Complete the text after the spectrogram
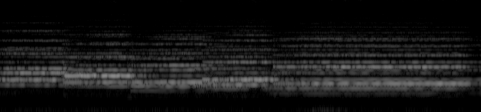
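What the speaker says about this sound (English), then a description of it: "Our kind of choir is two flutes, two oboes" Two flutes and two oboes voiced in octaves and thirds sustain a slow chordal line in the high register, held notes shifting pitch roughly once a second, smooth and steady at moderate loudness, with no talking.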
